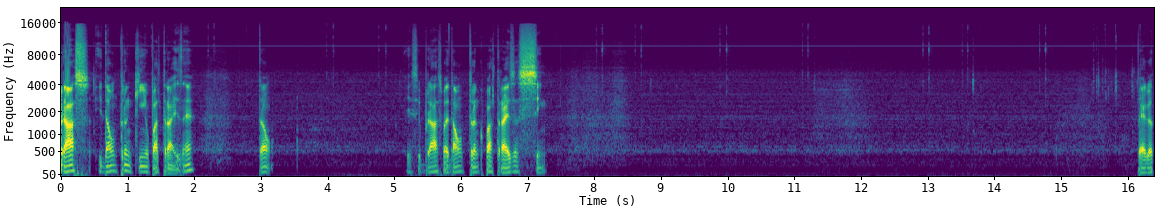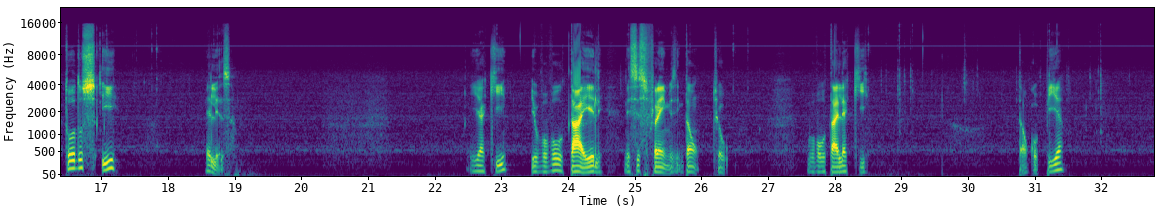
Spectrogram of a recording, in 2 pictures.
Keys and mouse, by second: 0.3 r, 2.0-3.8 right drag, 2.5 r, 4.6-7.4 right drag, 5.0 r, 8.5-9.7 drag, 8.5-12.8 right drag, 8.7 r, 11.0 click, 11.2 r, 13.4-17.6 drag, 13.4-14.5 right drag, 13.6 r, 15.6 a, 15.9 a, 17.6 i, 18.6-20.3 drag, 25.7-28.8 drag, 25.7 a, 28.8 a, 29.0 a, 32.7 ctrl+c, 32.7-32.8 drag.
